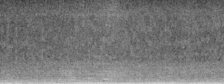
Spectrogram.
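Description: Street traffic of motorbike and car engines running, heard as a steady low engine hum under a continuous road-noise haze.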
